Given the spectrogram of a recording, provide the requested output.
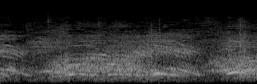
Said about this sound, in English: A very unenthused 4 more years? I'm not convinced. I don't think the crowd's convinced.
